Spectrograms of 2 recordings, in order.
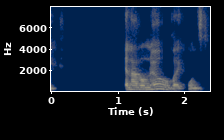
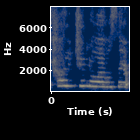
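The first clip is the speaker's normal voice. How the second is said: put-on squeaky child's voice, rushed and very high; high fast kid voice; much faster than usual. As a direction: ask it like a surprised little kid.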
